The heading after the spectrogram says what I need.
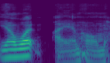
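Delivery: slow, eerie, creepy, drawn-out drawl. Repeating a favourite film line, imitating Sam Neill, creepy. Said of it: "I just love the way Sam Neill says that".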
